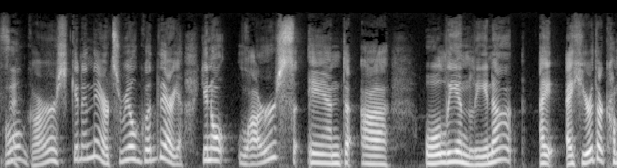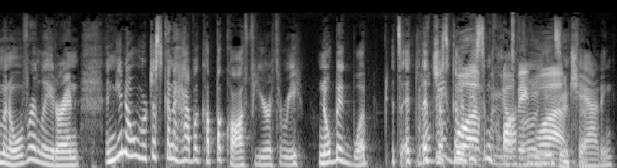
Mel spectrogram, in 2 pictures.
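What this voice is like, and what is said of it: Put-on Minnesotan accent. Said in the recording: “practice your Minnesotan accent”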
